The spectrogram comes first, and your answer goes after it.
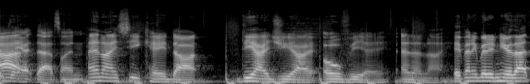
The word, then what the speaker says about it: DiGiovanni: N-I-C-K dot D-I-G-I-O-V-A-N-N-I. If anybody didn't hear that, that's at N-I-C-K dot. Yeah. G-I-O-V-A-N-N-I, and it's pronounced DiGiovanni.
